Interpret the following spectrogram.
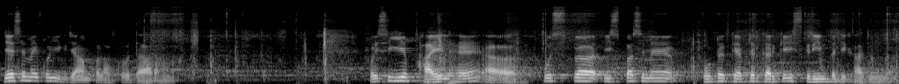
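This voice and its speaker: Chemistry teacher in a reverberant room. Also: male voice, mid-range voice, animated, moderate pace, mellow. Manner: explains step by step, checks understanding often. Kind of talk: classroom lecture. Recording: long reverb, faint room noise.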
